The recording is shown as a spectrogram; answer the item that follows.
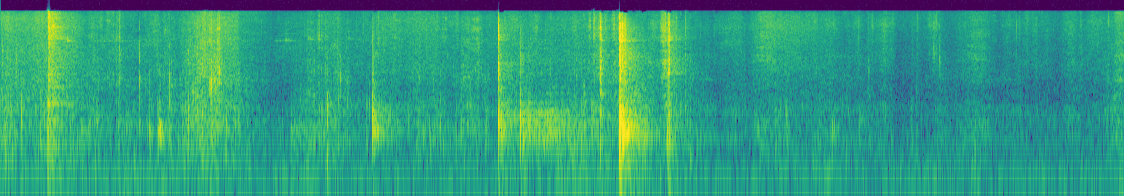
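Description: Reflective reflector fabric rustling and crinkling as metal frame poles are fed through its sleeves, with scattered light clicks and knocks of the poles. The loudest is one sharp click about four and a half seconds in; the handling grows quieter in the last few seconds.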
